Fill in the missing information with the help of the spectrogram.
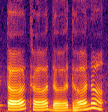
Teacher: ये बोलते वक्त दांतों में टच की ना आपकी जीभ, तो इसीलिए इन व्यंजनों को बोलते हैं दंत्य।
